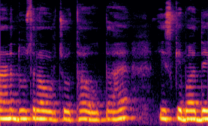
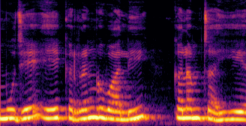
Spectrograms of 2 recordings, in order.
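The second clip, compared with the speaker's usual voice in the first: रंग वाली pushed forward with extra stress. Example sentence about wanting a pen, extra stress on 'रंग वाली'. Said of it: "रंग वाली पर मैं ज़्यादा जोर दे रही हूँ".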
